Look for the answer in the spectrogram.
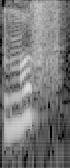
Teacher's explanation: سکون دی دلته به همز کوو نو دا به شي مف په دې کې به لږه شان د هوا آواز راشي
